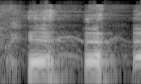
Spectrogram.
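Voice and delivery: a short, loud real laugh; burst of laughter. Real, not acted. Laughs at his own story.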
